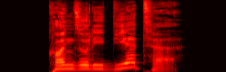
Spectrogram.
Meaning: inflection of konsolidieren: 1. first/third-person singular preterite 2. first/third-person singular subjunctive II
- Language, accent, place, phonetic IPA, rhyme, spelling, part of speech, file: German, Germany, Berlin, [kɔnzoliˈdiːɐ̯tə], -iːɐ̯tə, konsolidierte, adjective / verb, De-konsolidierte.ogg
